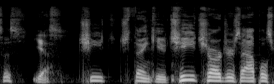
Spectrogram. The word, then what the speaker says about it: Qi: Chi is that right is that how you pronounced this yes Chi thank you chi Chargers Apple's promoting and the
